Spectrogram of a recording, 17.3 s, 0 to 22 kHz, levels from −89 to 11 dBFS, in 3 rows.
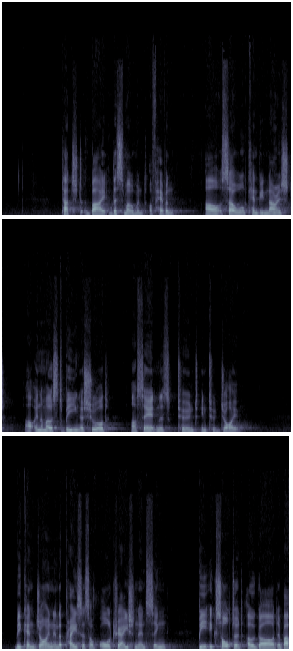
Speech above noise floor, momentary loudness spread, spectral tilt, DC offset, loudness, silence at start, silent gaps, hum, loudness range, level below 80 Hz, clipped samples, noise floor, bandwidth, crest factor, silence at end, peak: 41 dB; 11 LU; -4.5 dB/octave; under 0.1%; -35 LUFS; 1.2 s; none; none; 5 LU; -76 dBFS; under 0.1%; -75 dBFS; 18 kHz; 22 dB; 0 s; -14 dBFS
